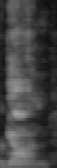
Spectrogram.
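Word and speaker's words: 岩: kenji calls daita oiwa the iwa in oiwa means rock which can be pronounced in japanese as iwa or gan kenji used han instead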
